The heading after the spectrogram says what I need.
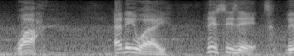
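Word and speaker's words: Waag: It's called Wacht. Well, I'm told that's how you pronounce it. W-A-A-G. Wacht.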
